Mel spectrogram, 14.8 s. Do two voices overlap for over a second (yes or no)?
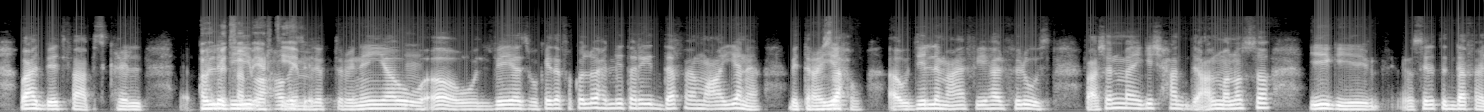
yes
